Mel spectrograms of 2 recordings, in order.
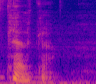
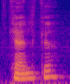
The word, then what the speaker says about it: quelque: Another indefinite adjective in French is quelque, which means some, a few, any, or a small quantity of.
